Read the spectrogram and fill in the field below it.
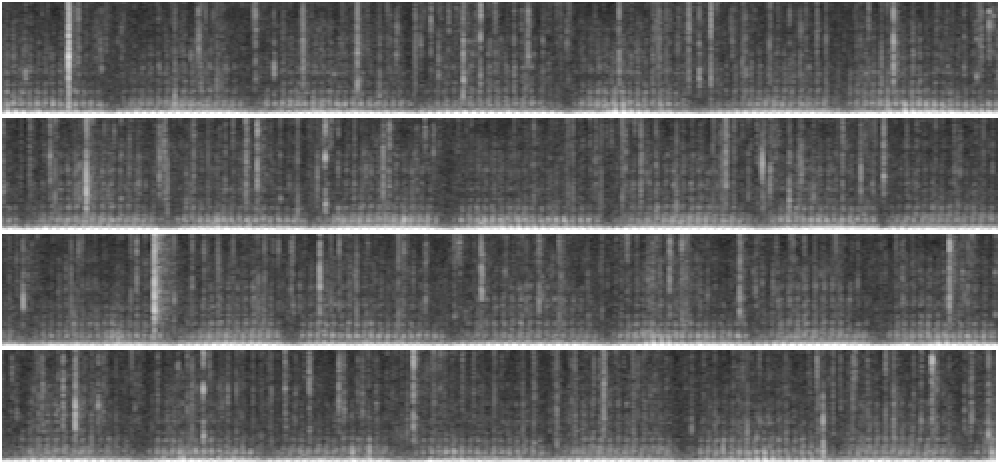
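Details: Steady low purring of a cat, rhythmic breathing swells under a constant layer of fireplace crackle and snapping embers.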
